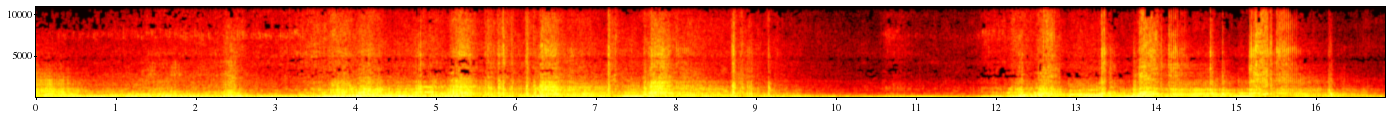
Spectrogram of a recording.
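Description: Dodge Charger Hellcat's supercharged 6.2-litre V8 revved hard again and again, its pitch rising and falling, with sharp cracks scattered through it. The sound fades near the end as the car pulls away.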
